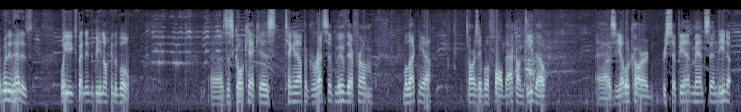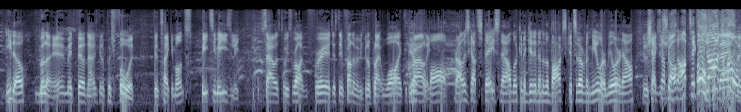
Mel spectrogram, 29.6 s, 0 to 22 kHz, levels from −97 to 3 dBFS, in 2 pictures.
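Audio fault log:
throughout, planar audio read as interleaved: octave-high sound with a rough buzz near 47 Hz. Each 21.33 ms block, fitting 1024 samples, plays twice at double speed.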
